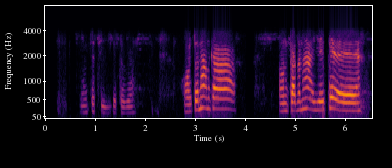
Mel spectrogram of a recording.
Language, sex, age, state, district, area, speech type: Santali, male, 18-30, Jharkhand, Seraikela Kharsawan, rural, conversation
